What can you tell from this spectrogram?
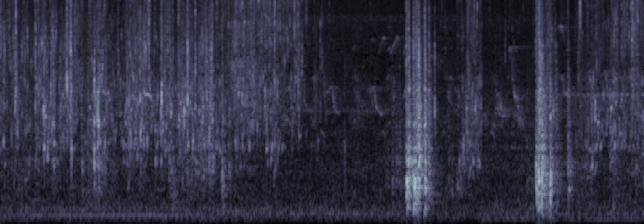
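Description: Hands swishing and rubbing small fish in a tub of water, with light splashing and dripping. About five seconds in come two loud, short wet thuds a second and a half apart, as handfuls of washed fish are dropped into an empty aluminium tub.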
